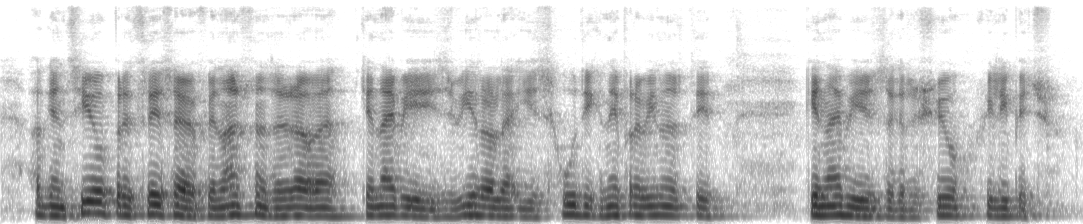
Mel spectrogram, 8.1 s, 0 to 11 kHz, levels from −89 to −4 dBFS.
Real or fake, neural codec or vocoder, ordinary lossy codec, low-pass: fake; vocoder, 24 kHz, 100 mel bands, Vocos; none; 9.9 kHz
